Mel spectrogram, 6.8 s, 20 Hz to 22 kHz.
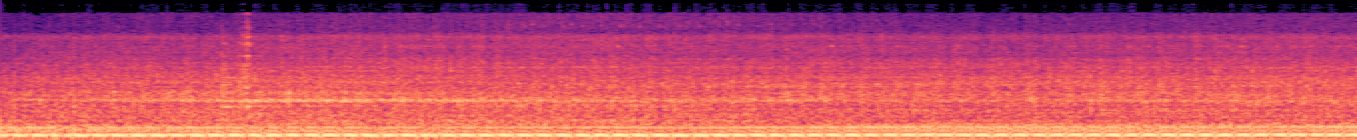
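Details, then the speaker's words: Budget Honda Integra build after fitting 550cc eBay injectors with a chipped ECU, cylinder 4 issue addressed. Even low idle pulsing about three and a half beats a second with no stumble or skip; hitting on all cylinders. "Alright, we're hitting on all cylinders now."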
